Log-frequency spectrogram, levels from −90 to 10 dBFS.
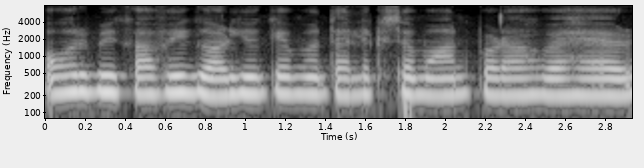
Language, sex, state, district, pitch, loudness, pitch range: Hindi, female, Delhi, New Delhi, 210 Hz, -13 LUFS, 205-215 Hz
